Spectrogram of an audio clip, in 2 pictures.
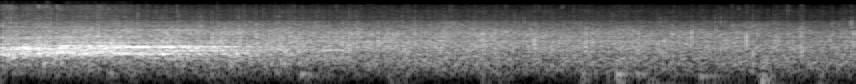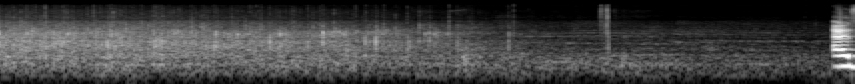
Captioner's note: applause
